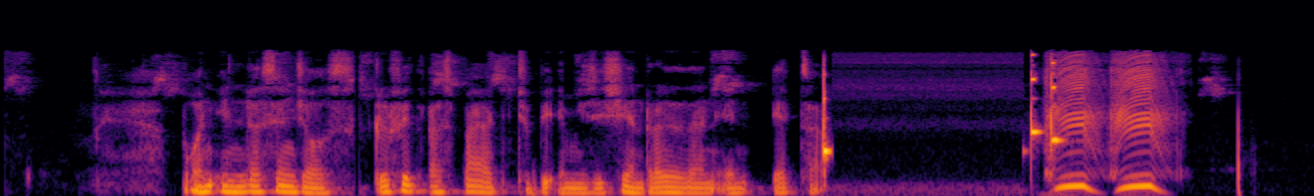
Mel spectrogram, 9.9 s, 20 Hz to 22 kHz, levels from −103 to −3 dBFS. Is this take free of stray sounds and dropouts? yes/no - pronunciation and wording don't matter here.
yes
